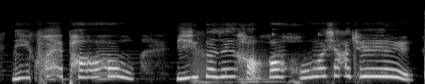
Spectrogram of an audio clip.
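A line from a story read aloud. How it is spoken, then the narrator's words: Wife shouting in danger. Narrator (Chinese): 和老婆一起被歹徒劫持，老婆大声的对我说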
